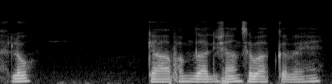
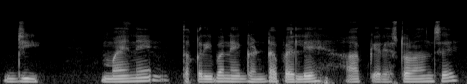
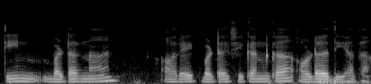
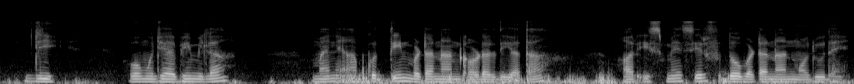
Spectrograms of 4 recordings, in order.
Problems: none marked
